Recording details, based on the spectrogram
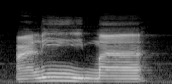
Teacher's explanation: Cara membacanya, suara tanwinnya dibaca fathah biasa dengan panjang 2 harokat. Tidak aliman tetapi alima. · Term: mad iwad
